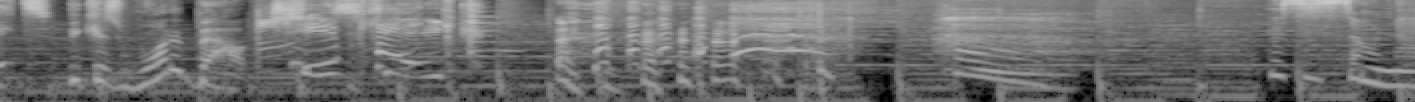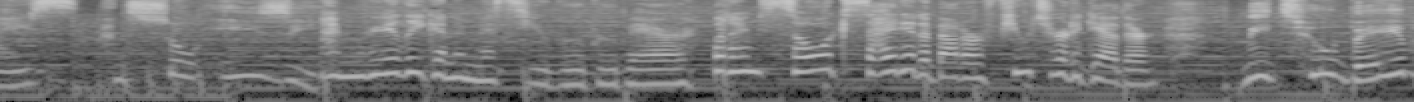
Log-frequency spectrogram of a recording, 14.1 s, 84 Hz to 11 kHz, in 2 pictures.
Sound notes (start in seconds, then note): 2.8 laughing; 4.6 sighing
